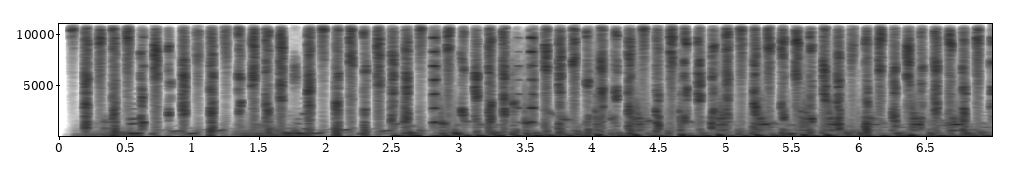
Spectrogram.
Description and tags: digital noise obtained playing an mpeg video file with an old winamp version (non video capable)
